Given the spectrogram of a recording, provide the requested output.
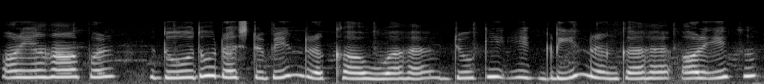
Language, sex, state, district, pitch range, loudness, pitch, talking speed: Hindi, female, Bihar, Patna, 280-345 Hz, -13 LUFS, 310 Hz, 125 wpm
